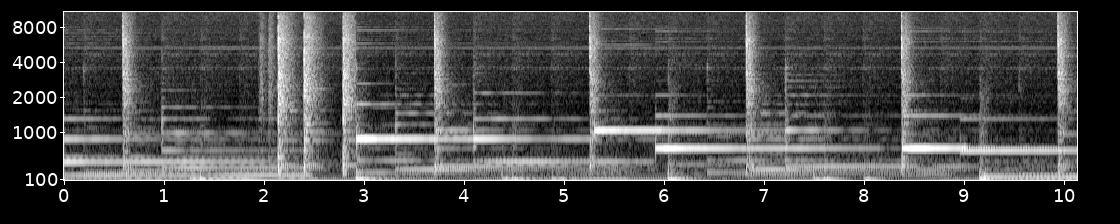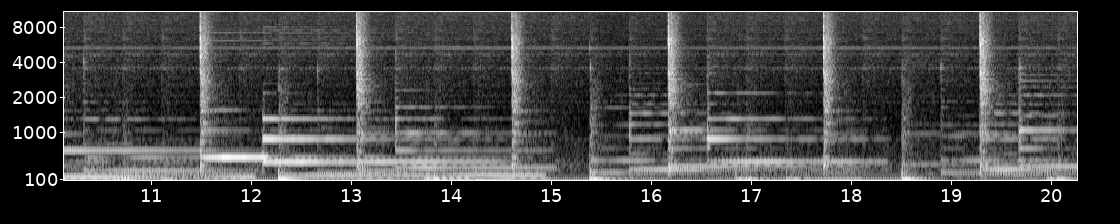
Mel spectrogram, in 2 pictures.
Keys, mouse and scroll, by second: 2.8 w, 17.7 middle click.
